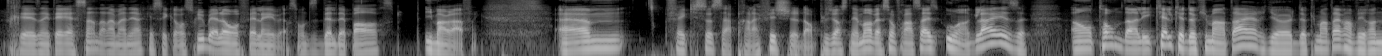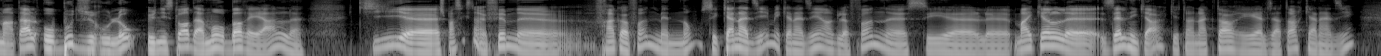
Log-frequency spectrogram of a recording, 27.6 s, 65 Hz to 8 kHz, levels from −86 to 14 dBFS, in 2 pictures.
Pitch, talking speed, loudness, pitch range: 105 Hz, 190 wpm, -21 LUFS, 95-130 Hz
